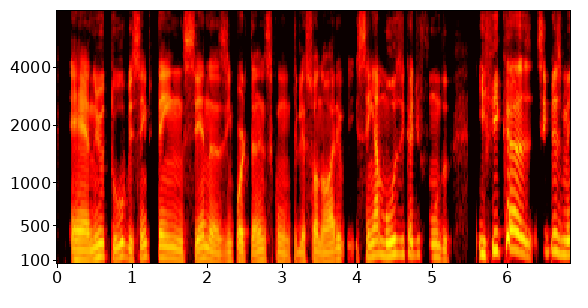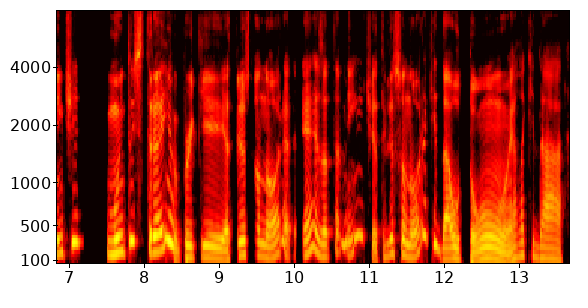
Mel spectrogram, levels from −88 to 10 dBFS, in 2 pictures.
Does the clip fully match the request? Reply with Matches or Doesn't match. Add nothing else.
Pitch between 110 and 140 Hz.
Matches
